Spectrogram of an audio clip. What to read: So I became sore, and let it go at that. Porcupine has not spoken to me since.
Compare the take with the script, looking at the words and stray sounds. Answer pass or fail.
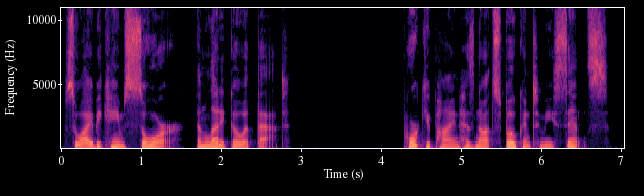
pass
